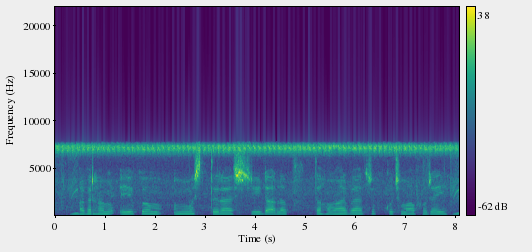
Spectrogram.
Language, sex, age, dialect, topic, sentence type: Bhojpuri, female, 18-24, Western, banking, question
